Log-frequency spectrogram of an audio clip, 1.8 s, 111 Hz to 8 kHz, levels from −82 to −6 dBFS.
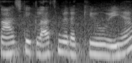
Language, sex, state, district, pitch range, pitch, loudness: Hindi, female, Uttar Pradesh, Gorakhpur, 200-230 Hz, 210 Hz, -25 LUFS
